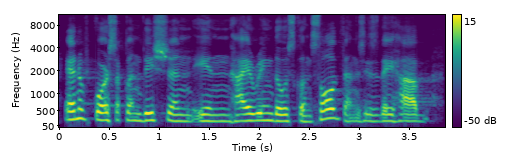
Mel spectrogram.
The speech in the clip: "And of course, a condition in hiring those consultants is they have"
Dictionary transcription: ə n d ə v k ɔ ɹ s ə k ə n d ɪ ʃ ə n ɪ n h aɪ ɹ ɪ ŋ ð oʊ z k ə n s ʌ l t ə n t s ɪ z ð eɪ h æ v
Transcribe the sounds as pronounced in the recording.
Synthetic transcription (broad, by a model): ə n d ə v k ɔ ɹ s ə k ə n d ɪ ʃ ə n ɪ n h aɪ ɹ ɪ ŋ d oʊ s k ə n s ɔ l t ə n t s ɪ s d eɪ h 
